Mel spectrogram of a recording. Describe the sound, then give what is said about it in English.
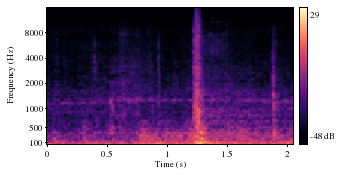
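A man climbs into a Porsche: a low car rumble runs underneath, with soft shuffling movement and one short, sharp knock just past the midpoint. “He nods at Wheelman, who turns and steps back to the Porsche. Wheelman climbs in.”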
